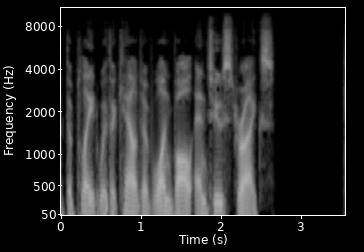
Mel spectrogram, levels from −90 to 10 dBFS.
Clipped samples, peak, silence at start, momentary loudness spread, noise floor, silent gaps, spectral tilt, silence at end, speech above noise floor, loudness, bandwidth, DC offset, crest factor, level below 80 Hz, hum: under 0.1%; -4 dBFS; 0 s; 8 LU; under -90 dBFS; 2.71-3.45 s; -5 dB/octave; 0 s; over 65 dB; -25 LUFS; 9.8 kHz; 1%; 22 dB; -44 dBFS; none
